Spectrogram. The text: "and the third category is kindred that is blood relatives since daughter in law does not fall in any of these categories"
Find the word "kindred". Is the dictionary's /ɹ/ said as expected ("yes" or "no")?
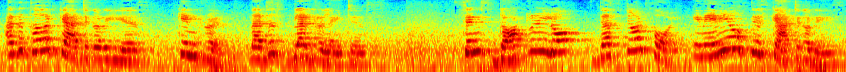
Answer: yes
